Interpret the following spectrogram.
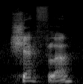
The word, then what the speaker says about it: Scheffler: So did chef mean Scheffler or Schoffle? Chef. I would go with Scheffler because that is how it's pronounced, and that is we did that when you came through.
